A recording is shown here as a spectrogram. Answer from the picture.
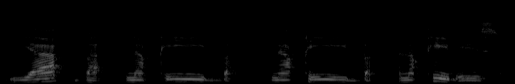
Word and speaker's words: نقيب: It's called naqib. So noon, qa. See, the qa has the kasra. We pronounce it qi, not qu, not qa, but qi.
